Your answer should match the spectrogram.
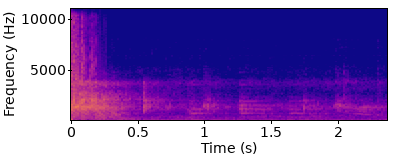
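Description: Billiard balls clacking: one loud, sharp hit right at the start that rings out for about half a second, followed by a few fainter clicks.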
